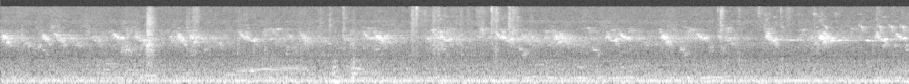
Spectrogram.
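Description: Small birds chirping, short high calls repeating several times a second throughout, over a steady low hum, with a faint click about one and a half seconds in.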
